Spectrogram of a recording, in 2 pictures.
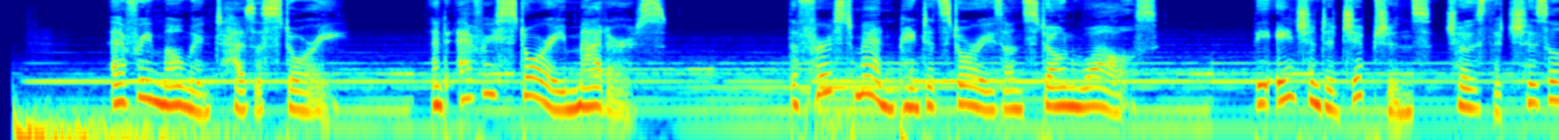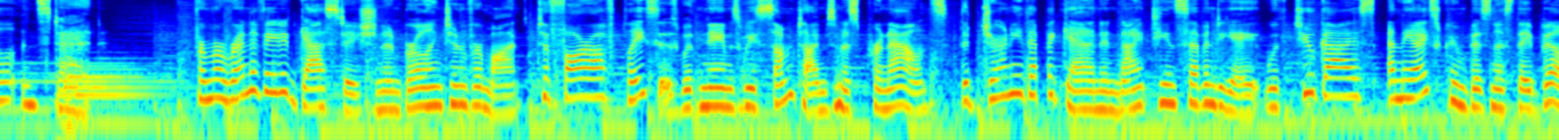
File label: english american documentaries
